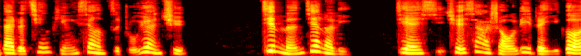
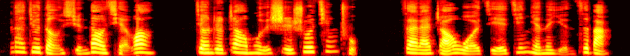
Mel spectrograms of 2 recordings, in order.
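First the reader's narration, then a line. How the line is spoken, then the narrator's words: Sighing. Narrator (Chinese): 阮云欢叹了一声，说道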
